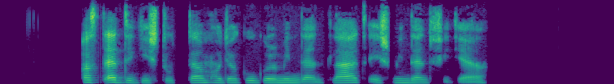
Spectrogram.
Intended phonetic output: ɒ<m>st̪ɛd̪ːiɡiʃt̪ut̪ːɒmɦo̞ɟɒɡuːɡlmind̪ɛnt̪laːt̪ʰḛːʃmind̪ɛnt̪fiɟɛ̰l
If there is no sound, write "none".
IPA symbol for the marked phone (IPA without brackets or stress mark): none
